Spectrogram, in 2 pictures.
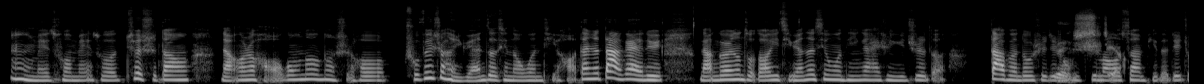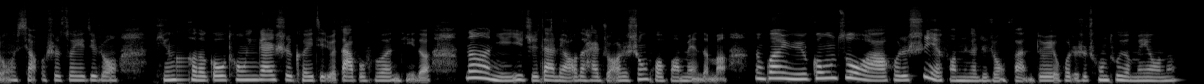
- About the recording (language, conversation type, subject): Chinese, podcast, 家人反对你的选择时，你会怎么处理？
- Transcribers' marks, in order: none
